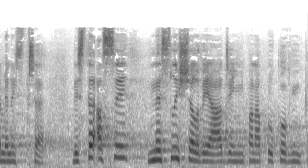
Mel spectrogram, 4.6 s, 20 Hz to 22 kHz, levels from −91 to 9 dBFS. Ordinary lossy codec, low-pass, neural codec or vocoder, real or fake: MP3, 48 kbps; 14.4 kHz; codec, 44.1 kHz, 7.8 kbps, Pupu-Codec; fake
